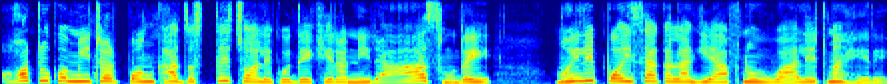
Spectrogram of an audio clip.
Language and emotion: Nepali, sad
